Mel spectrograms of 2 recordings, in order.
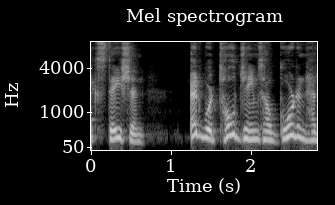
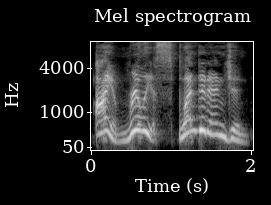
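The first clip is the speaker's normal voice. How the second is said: higher, louder self-satisfied boast; proud boast; 7 semitones higher, 5 dB louder than usual. A narrator's reading. James admiring himself on the platform, proud and loud. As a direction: puff up with pride. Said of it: "he thought".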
